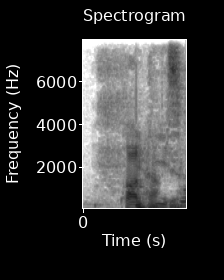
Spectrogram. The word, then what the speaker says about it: Pakistan: You have to say it like that. Pakistan.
